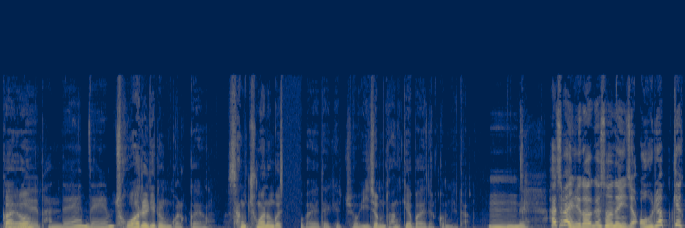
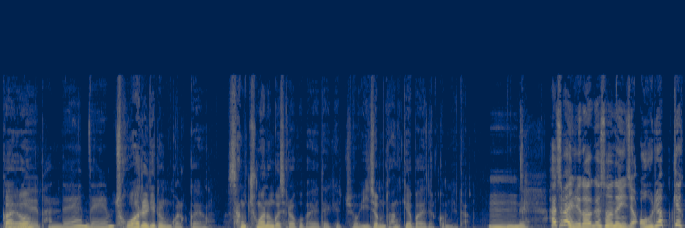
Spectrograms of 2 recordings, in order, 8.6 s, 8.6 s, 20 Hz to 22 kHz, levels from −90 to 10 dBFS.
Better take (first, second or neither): second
